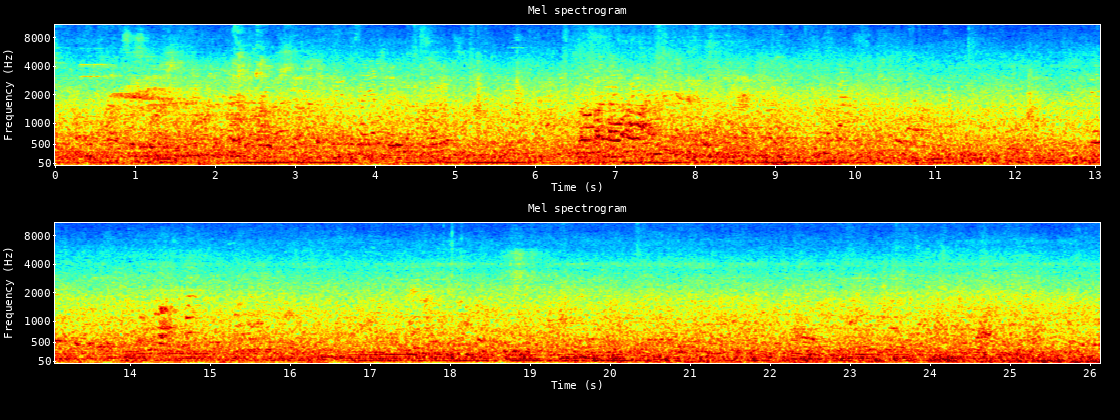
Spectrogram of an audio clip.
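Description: A crowd of people chatter at a distance.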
